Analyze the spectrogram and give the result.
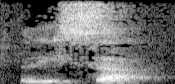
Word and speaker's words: Lyse: L-Y-S-E. – Huh? – Lisa. L-Y-S-E is a village in Poland.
